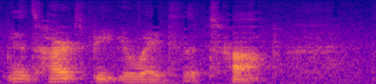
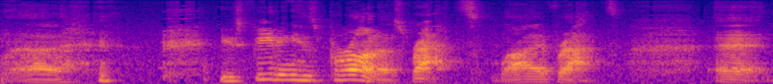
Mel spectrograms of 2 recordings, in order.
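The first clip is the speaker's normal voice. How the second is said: normal talking voice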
